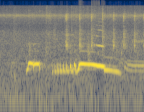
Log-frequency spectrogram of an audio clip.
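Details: :African collared dove calling steadily, a call used to prompt local doves to call back: a short high note, then a fast pulsed rolling trill, then a long drawn note sliding lower. Quiet background.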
